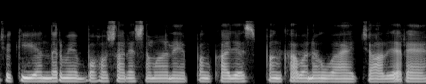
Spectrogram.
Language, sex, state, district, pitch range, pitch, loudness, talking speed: Hindi, male, Bihar, West Champaran, 140-145 Hz, 140 Hz, -19 LUFS, 210 wpm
